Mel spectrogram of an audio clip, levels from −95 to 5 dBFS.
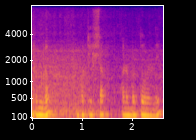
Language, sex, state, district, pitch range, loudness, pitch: Telugu, male, Andhra Pradesh, Visakhapatnam, 135-145 Hz, -17 LUFS, 140 Hz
